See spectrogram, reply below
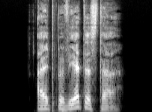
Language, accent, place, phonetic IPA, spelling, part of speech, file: German, Germany, Berlin, [ˌaltbəˈvɛːɐ̯təstɐ], altbewährtester, adjective, De-altbewährtester.ogg
- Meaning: inflection of altbewährt: 1. strong/mixed nominative masculine singular superlative degree 2. strong genitive/dative feminine singular superlative degree 3. strong genitive plural superlative degree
